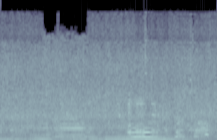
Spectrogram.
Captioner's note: screams and laughs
